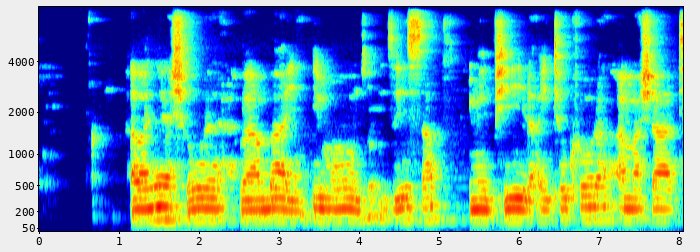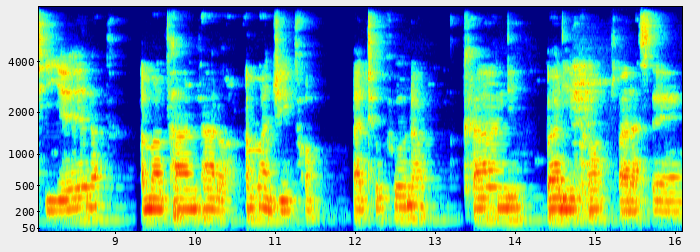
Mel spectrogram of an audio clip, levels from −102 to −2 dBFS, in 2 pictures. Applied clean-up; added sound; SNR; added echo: none; none; none; reverberation time 0.4 s.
